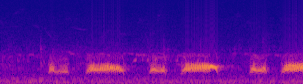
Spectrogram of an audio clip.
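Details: Decoy spotted dove calling in karom style to draw wild doves to a trap. Its soft hollow coos alternate short and drawn-out notes, roughly one per second, steady and mellow.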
